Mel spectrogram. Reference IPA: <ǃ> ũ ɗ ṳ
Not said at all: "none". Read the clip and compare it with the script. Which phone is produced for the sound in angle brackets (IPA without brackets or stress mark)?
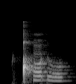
ǃʰ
